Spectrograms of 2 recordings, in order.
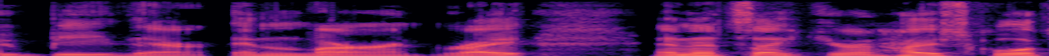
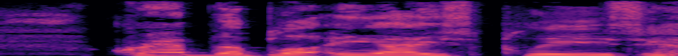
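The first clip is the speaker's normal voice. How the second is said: very high, furious screaming; 11 semitones higher than usual. Retelling a chef screaming for ice: imitating Gordon Ramsay screaming. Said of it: "He starts fucking screaming at him".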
